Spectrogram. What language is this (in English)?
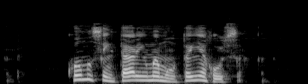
Portuguese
